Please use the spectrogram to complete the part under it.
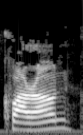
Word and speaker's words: Cuarón: At any rate, man, we're here actually to review Roma by Alfonso, how do you say it, Cuarón? – I think it's Cuarón.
